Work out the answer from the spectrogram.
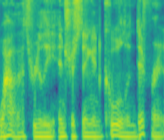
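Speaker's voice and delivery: ordinary talk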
